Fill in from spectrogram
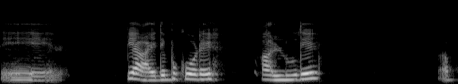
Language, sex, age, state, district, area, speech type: Dogri, female, 30-45, Jammu and Kashmir, Samba, urban, spontaneous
